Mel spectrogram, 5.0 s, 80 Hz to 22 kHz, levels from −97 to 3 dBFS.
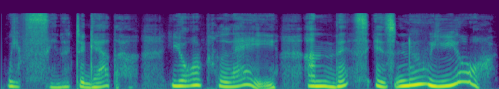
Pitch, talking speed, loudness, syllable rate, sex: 225 Hz, 110 wpm, -15 LUFS, 3.7 syllables/s, female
